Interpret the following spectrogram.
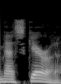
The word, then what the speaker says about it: màskara: Examples are short falling as in nebo, sky, nebo, long falling as in pivo, beer, pi circumflex vo, short rising as in mascara, eye makeup, mascara, long rising as in cocolata, chocolate, tea, oko el da.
